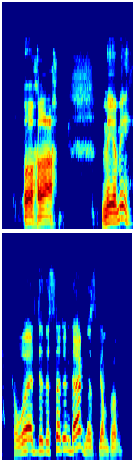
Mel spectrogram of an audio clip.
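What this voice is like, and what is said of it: Put-on dialect voice. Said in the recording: “you can drop the dialect”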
